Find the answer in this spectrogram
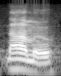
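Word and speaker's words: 나무: um it this tree the namu or um and I hope I'm pronouncing that right um yeah it is correct namu yeah okay one of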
